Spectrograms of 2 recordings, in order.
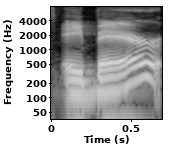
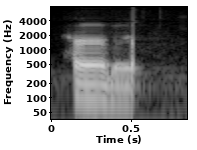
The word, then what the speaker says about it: Herbert: Is his last name pronounced A Bear or Herbert? – Herbert.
